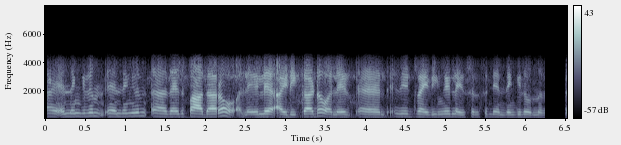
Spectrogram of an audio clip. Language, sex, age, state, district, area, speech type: Malayalam, female, 45-60, Kerala, Wayanad, rural, conversation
